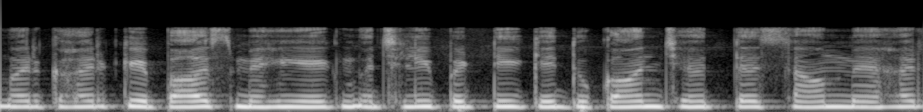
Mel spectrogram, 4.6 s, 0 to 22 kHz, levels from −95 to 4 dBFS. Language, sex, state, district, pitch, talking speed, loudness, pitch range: Maithili, female, Bihar, Purnia, 200 Hz, 220 wpm, -13 LUFS, 195-205 Hz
